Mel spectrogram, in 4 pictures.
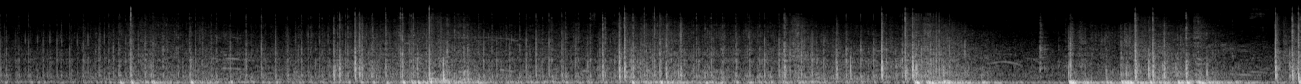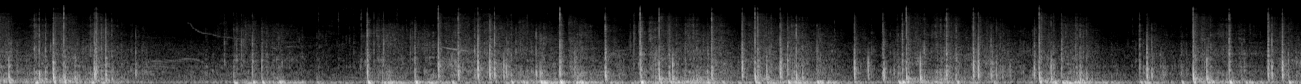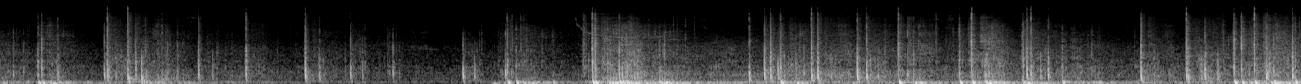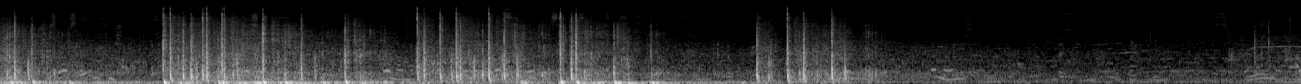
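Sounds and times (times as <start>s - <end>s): deep fireworks booms: 0.0s - 48.1s
fireworks bangs and crackling: 0.0s - 52.0s.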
